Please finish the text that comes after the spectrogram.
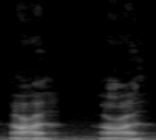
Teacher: Ain comes from the middle of the throat. Makes a constricted sound. It's not deep or heavy. So you smile when you say it.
